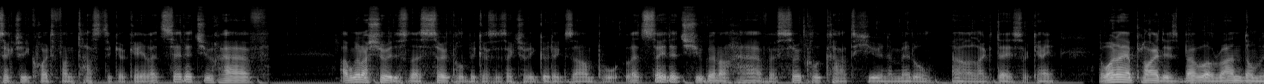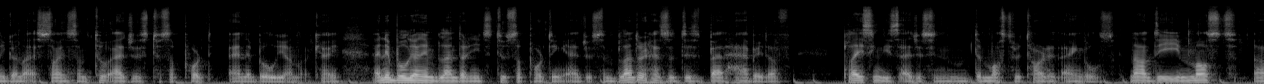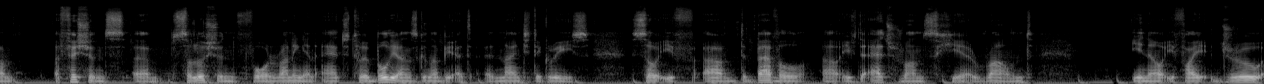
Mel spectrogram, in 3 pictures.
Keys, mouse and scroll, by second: 0.8 KP_5, 1.6 middle click, 1.7 Tab, 3.1 middle click, 3.3 middle click, 3.7 click, 4.0 click, 4.0 x, 4.5 shift+a, 6.1 click, 6.4 middle click, 6.7 KP_5, 7.0 shift+middle click, 7.4 middle drag, 7.6 middle click, 8.1 d, 8.7 click, 8.9 click, 9.4 click, 10.2 click, 10.9 q, 11.1 click, 11.5 Tab, 12.0 middle drag, 12.3 middle click, 12.7 middle click, 12.8 Tab, 13.2 click, 13.7 shift+click, 14.2 middle click, 14.9 shift+middle click, 15.8 shift+middle click, 17.6 shift+click, 18.0 shift+click, 18.6 shift+middle click, 19.3 scroll up 1, 19.5 shift+middle click, 20.0 shift+middle click, 21.8 shift+middle click, 22.3 shift+middle click, 23.0 shift+middle click, 23.6 shift+middle click, 24.0 middle click, 25.3 shift+middle click, 27.1 k, 29.4 click, 32.5 click, 32.8 right click, 36.6 click.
